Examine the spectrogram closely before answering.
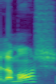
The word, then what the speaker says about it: La Manche: Yeah, La Manche. Okay, yeah. You guys use that in English as well? You pronounce it like he swam through La Manche.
